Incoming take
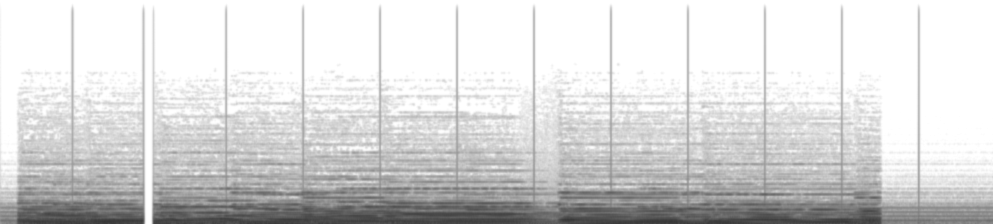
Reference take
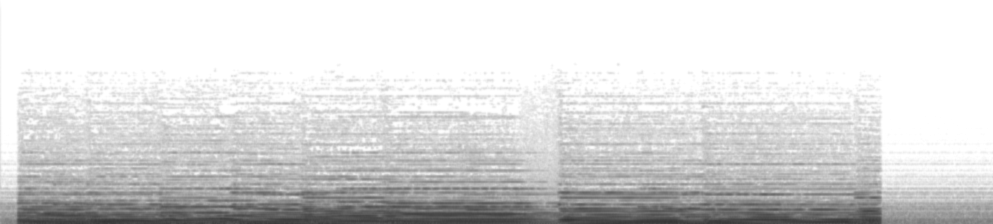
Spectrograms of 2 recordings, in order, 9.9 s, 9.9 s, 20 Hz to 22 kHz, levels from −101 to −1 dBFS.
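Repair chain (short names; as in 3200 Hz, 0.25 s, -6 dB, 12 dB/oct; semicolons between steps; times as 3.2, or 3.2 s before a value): de-click; de-hum 415.2 Hz, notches 4; room tone fill 1.43–1.53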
